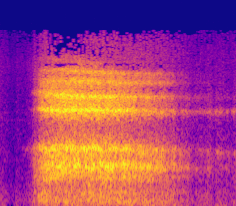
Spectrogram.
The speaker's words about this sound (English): With me, take a full deep breath. Inhale. Exhale.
